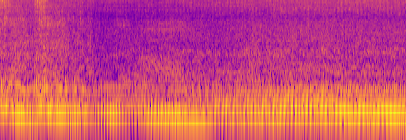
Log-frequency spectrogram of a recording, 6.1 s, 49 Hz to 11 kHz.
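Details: Honda Big Red ATC 200 (200cc) three-wheeler, barn find sat over 6 years, carburetor reinstalled and since stopped leaking: thump rises smoothly with throttle and settles back evenly, no misses or knocks; normal idle and revving.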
